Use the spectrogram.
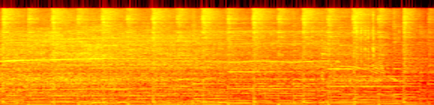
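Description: Electric stand mixer whisking meringue for Christmas pudding macarons at high speed, a steady loud mechanical whir with a rapid rattling rhythm of the whisk running continuously throughout, with no talking.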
